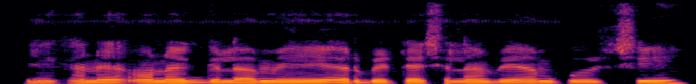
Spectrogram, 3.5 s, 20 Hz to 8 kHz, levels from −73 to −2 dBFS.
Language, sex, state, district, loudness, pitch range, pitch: Bengali, male, West Bengal, Malda, -21 LUFS, 115-125 Hz, 120 Hz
